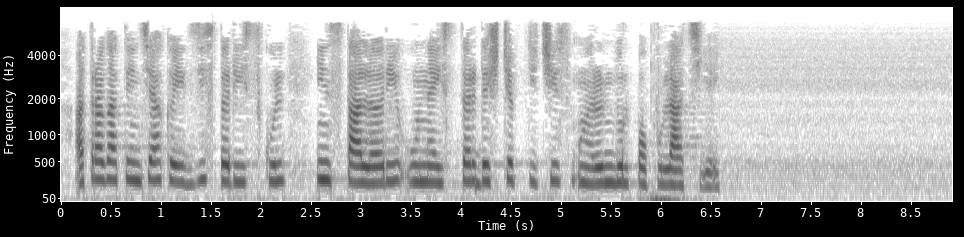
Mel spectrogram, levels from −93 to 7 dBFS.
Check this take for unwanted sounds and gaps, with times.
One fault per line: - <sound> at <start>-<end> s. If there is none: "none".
none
